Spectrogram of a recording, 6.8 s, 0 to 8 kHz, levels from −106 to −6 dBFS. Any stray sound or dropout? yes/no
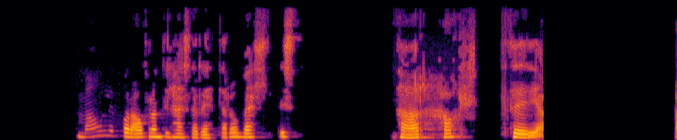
no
